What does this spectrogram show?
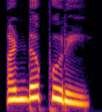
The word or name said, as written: ಅಡ್ಡಪುರಿ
